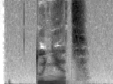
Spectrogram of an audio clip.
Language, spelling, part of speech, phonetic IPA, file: Russian, тунец, noun, [tʊˈnʲet͡s], Ru-тунец.ogg
- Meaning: tuna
